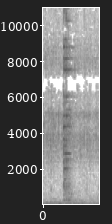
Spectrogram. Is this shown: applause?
no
